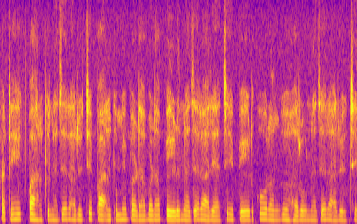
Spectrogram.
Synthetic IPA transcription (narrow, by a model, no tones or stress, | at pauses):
ə̰ʈeekpaɾknəd͡ʒəɾaɾjot͡ʃʰepaɾkmẽbəɽabəɽapeɽnəd͡ʒəɾaɾjat͡ʃʰepeɽkoɾəŋɡɦəɾonəd͡ʒəɾaɾjot͡ʃʰe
